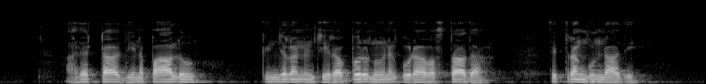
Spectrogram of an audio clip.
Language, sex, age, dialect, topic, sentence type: Telugu, male, 25-30, Southern, agriculture, statement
